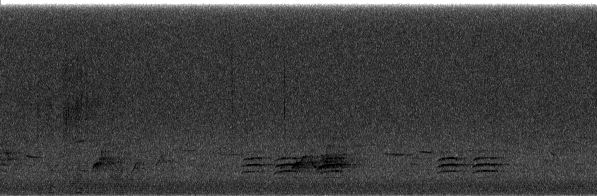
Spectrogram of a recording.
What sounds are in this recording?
Hermit Thrush song, insect buzz, Swainson's Thrush song, Red-breasted Nuthatch song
